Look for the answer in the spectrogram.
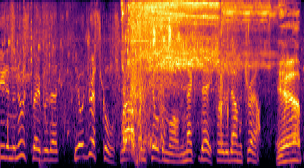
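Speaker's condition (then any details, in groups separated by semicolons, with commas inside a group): No condition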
